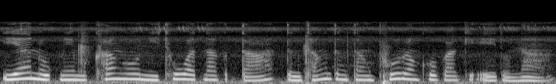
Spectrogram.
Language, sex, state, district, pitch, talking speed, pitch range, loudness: Garo, female, Meghalaya, North Garo Hills, 215 Hz, 110 wpm, 195-240 Hz, -15 LUFS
